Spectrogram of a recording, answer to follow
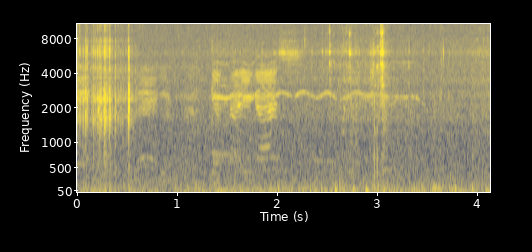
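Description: Wind and water noise aboard a 12 Metre sailing yacht under way, with brief voices at the start and a faint warbling, whistle-like tone through the middle.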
